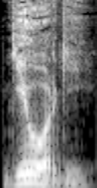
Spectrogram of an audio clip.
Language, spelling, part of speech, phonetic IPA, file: Russian, Георгий, proper noun, [ɡʲɪˈorɡʲɪj], Ru-Георгий.ogg
- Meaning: a male given name, Georgy, equivalent to English George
